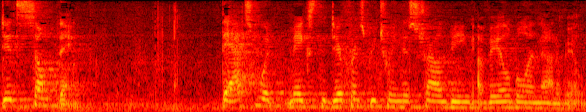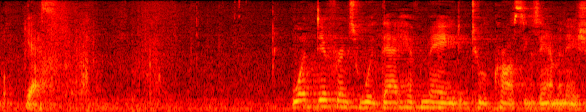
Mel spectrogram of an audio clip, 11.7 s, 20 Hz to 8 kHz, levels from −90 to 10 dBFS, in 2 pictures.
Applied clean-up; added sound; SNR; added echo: none; none; none; none.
